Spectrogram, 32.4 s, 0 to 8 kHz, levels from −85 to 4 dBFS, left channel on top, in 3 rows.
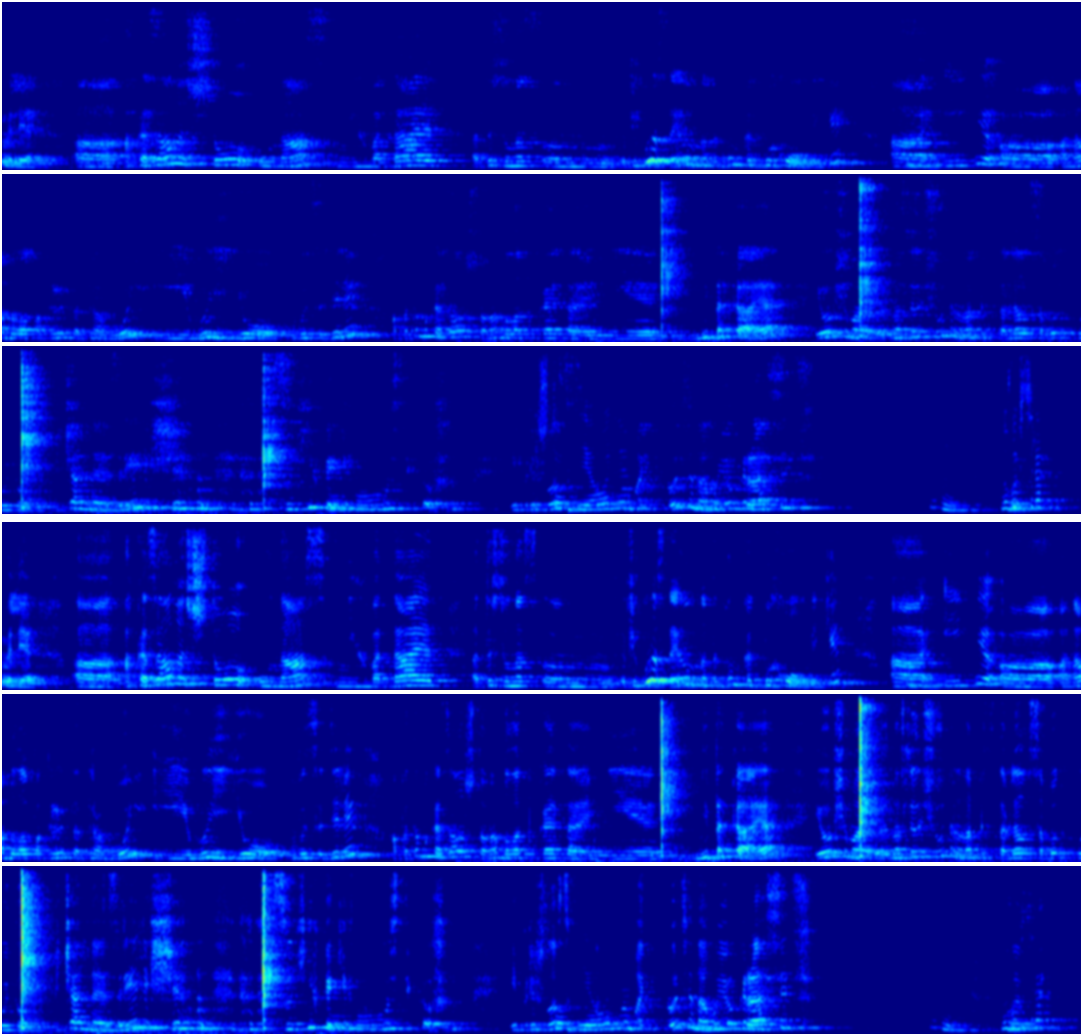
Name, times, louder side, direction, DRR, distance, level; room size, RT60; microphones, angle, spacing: voice 1, 0.0-25.1 25.4-27.2 27.8-29.7 31.6-32.0, right 2 dB, 70° right, 5 dB, 1.1 m, -56 dB
voice 2, 9.0-9.4 24.8-25.5 26.9-28.0 30.9-32.0, left 1 dB, 60° left, 8 dB, 0.7 m, -60 dB
sound 1, 15.3-25.1, right 13 dB, 90° right, 0.4 m, -48 dB
8.5 x 4.5 x 6.3 m, 1.1 s
head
